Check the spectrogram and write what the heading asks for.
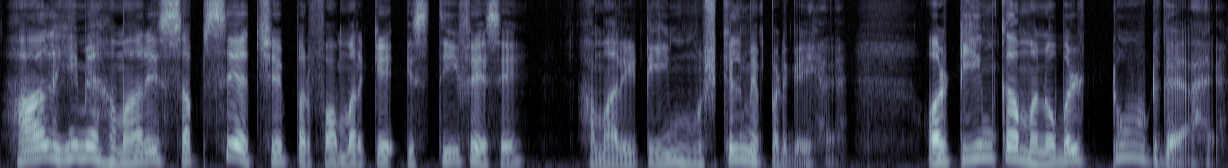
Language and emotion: Hindi, sad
